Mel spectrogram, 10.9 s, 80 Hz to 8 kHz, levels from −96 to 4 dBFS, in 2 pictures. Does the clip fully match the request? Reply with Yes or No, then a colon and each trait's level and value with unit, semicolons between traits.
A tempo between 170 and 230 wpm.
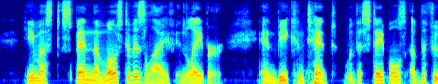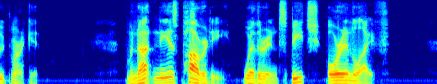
No: average, 160 wpm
